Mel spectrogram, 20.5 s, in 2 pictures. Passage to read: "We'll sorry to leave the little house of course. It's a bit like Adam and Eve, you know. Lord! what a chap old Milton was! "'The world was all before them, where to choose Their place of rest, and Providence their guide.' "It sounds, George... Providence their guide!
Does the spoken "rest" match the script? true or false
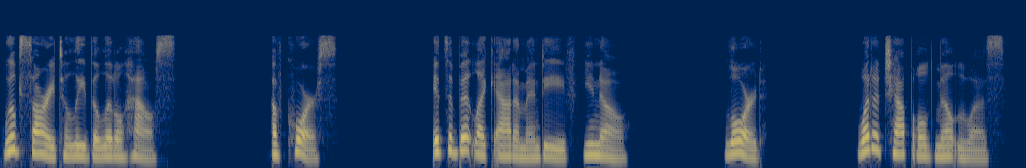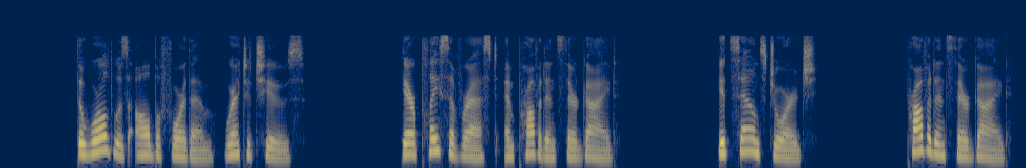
true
